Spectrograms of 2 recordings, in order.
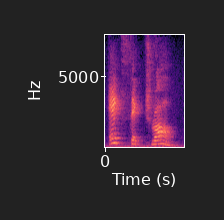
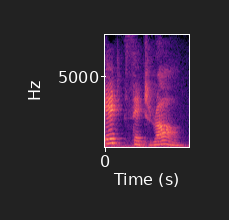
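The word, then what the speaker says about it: et cetera: gonna teach you people pronounce this ईटीसी एज एक्सटरा there is nothing called एक्सेट्रा that is एट सेरा एट सेट रा come on improve your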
